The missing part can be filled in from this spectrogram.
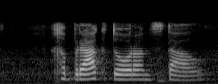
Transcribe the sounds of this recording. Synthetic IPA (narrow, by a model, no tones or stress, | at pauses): χəbɾœkdɑːɾɑːnstælˠ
